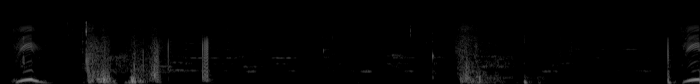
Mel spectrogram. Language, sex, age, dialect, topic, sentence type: Kannada, female, 36-40, Mysore Kannada, banking, statement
